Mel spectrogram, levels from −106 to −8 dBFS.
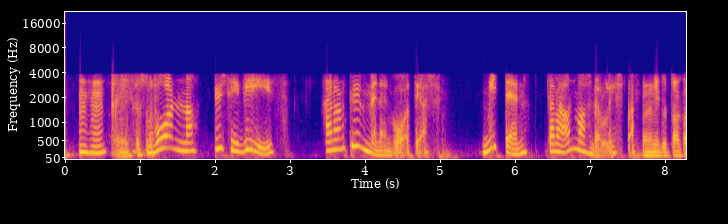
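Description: From start to finish the speech carries G.729 codec damage, plainly audible. Nothing above 4 kHz survives, and each 10 ms frame is rebuilt from a vocal tract model, pitch prediction and a handful of pulses, so the voice sounds rough and faintly synthetic, consistent with an 8 kbit/s G.729A stream. Plain band-limiting would dull the top end but leave the voice natural. Here the grainy, modelled texture gives it away.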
